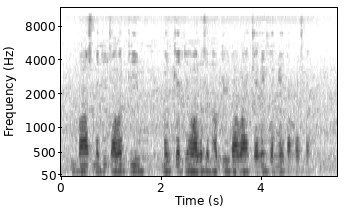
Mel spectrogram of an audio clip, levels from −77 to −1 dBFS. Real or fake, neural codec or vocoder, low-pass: real; none; 9.9 kHz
